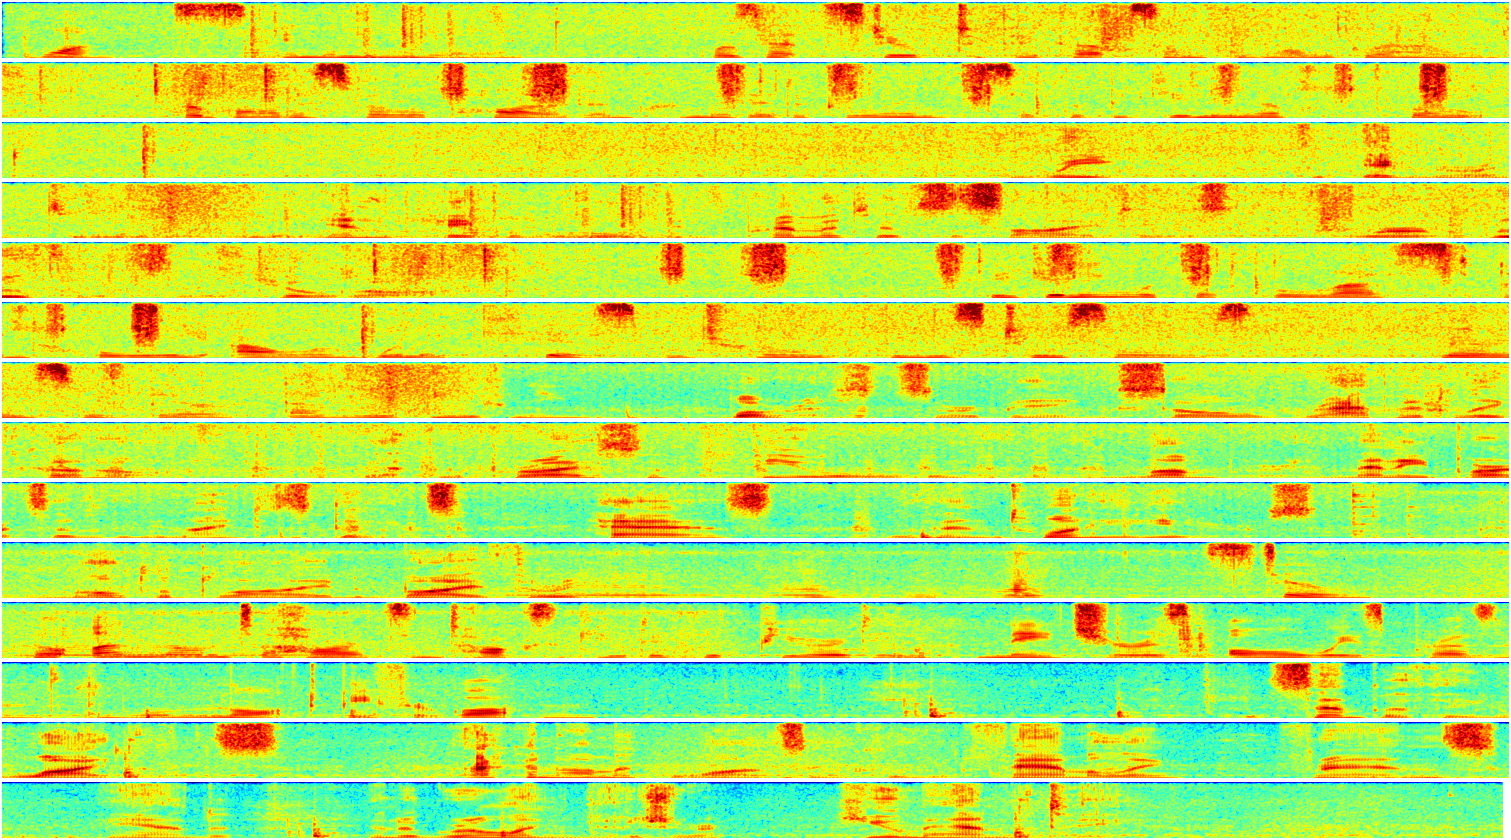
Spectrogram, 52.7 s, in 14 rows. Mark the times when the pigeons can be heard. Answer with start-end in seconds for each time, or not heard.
11.4-12.9.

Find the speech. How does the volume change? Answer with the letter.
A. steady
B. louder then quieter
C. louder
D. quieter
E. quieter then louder
A.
